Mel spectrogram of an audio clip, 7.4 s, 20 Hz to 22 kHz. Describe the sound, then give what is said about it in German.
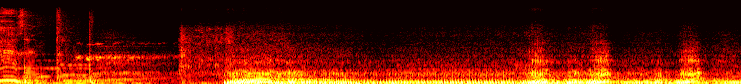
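A Porsche 718 Cayman GT4 RS engine fires up and revs hard, settling into a loud, throbbing idle with sharp throttle blips, echoing in an underground parking garage. “Okay, dann äh, drehen wir mal den Schlüssel, würde ich vorschlagen, und fahren mal eine Runde.”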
